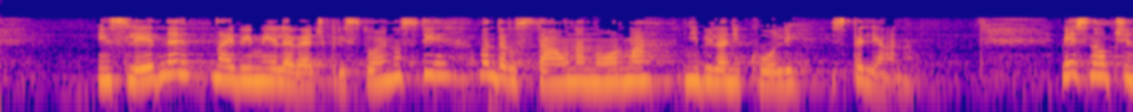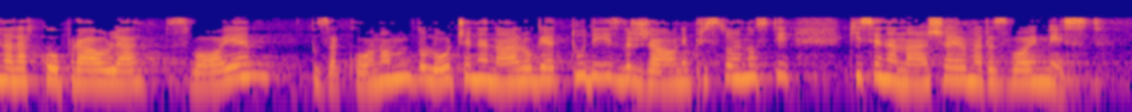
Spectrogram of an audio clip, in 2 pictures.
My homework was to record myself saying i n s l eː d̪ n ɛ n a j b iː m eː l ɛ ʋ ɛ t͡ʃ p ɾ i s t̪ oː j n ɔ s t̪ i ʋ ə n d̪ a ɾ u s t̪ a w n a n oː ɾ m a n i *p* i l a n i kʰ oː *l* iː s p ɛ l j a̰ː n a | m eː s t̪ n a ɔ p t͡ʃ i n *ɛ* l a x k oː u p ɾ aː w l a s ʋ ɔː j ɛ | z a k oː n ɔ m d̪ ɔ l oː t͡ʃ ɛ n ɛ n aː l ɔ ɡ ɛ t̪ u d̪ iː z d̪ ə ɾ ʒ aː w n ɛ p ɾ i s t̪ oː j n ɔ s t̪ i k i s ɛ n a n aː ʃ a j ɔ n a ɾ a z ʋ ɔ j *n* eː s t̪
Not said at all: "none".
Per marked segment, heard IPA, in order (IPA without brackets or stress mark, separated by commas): b, l, a, m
